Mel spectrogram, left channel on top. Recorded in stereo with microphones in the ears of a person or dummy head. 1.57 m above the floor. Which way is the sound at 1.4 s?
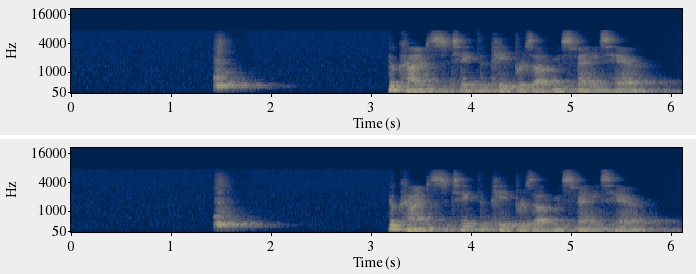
20° left (ahead or behind).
